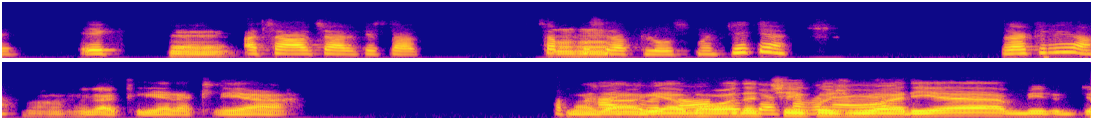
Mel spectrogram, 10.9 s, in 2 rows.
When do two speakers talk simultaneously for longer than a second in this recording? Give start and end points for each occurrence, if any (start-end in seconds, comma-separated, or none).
8.3-9.9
